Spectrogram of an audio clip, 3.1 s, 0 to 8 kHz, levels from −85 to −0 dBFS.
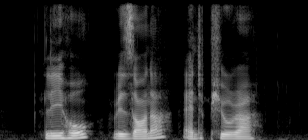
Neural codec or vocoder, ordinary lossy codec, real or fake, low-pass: none; none; real; none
